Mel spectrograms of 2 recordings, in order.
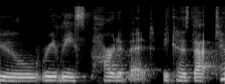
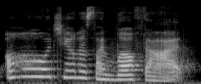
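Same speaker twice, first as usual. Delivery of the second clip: much higher, bright excited greeting; delighted; 8 semitones higher, slower than usual. Real, not acted. Coach reacting to Janice's comment, delighted. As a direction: gush over her comment.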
